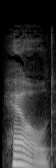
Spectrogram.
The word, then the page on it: held: American English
